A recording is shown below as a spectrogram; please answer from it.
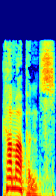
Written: come-uppance

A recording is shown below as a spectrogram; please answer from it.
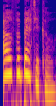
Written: alphabetic(al)

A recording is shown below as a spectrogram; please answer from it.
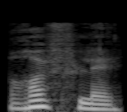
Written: reflet

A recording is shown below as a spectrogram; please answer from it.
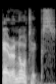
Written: aeronautics

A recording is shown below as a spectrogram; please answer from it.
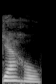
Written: garrot

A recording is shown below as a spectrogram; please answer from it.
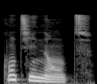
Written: continent

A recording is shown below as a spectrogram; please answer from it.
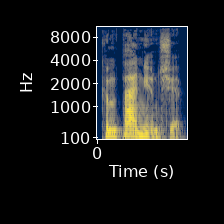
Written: companionship

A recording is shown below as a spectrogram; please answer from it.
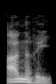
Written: ânerie

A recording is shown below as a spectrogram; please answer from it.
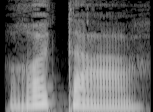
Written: retard

